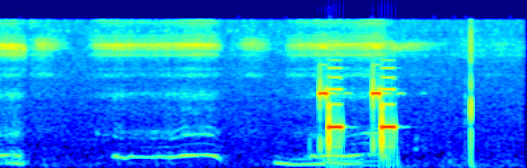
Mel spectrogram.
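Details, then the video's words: Snoring English Bulldog, part of a snoring contest, giving short whistling nasal snores with gaps between breaths, and two sharp bright tones near the end. "Bulldog anglais combat de ronflements"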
